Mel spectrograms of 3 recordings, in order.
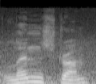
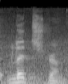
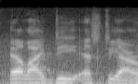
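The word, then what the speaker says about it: Lidström: Half the people thought his name was Nick Lindstrom. That's what I thought it was. Right. How you say it? What's the proper way? It's Lidstrom. Lidstrom.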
